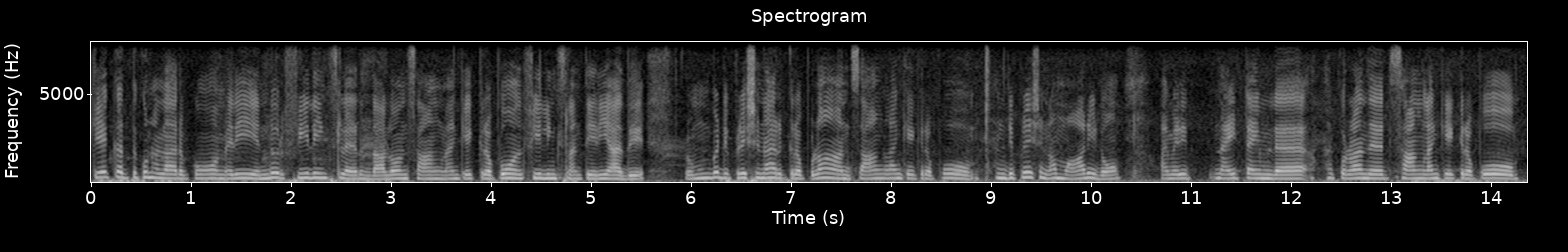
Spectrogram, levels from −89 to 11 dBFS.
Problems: background sounds at intervals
